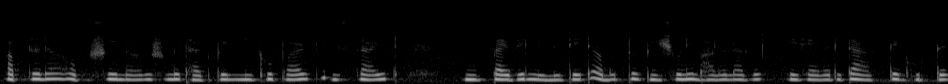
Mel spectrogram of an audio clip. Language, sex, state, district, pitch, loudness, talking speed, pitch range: Bengali, female, West Bengal, Kolkata, 225 Hz, -34 LUFS, 135 wpm, 220-235 Hz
